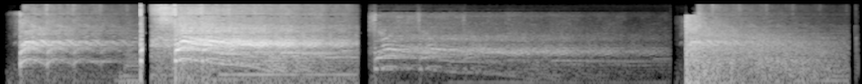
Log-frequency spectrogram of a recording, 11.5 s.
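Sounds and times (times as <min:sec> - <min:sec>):
slowed faaaaaah shout: 0:00.2 - 0:08.9.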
